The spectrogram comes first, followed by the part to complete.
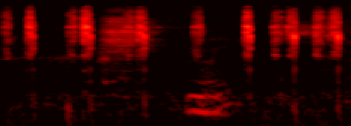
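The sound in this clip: Pruning shears cut invasive plants during forest restoration work to protect petrels. A series of crisp, quiet snips and metallic clicks comes in an irregular rhythm, with brief rustling between the cuts.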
